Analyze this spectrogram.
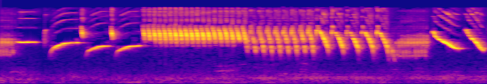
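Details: Canary in loud, persistent 'gacor ngotot' master song used to coax a silent canary into singing: sharp rising whistled slurs, then a fast buzzy trill and rapid descending notes.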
